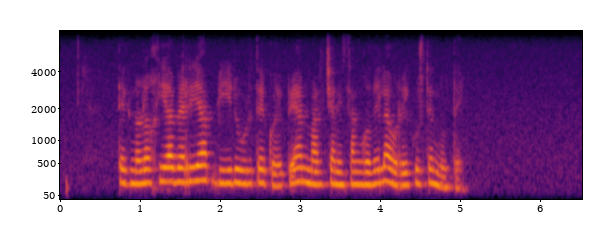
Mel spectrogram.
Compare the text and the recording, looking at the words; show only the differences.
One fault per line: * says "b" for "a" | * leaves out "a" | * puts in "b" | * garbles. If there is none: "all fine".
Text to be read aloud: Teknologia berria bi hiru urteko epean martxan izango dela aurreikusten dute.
all fine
